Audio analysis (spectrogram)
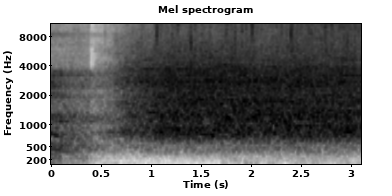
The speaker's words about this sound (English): Thank you, thank you. You know, your applause as always bring a joy to my heart.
